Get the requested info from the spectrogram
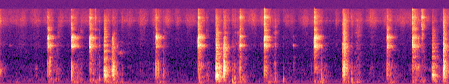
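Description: Rolling pin rolling out a round of flatbread dough on a plastic cutting board: a run of short, irregular knocks, about one or two a second.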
